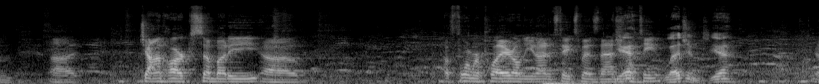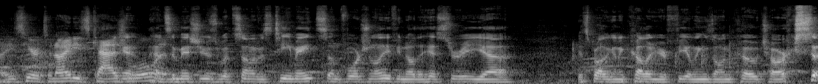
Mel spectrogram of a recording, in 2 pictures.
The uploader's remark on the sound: A late winner LIVE from Memorial Stadium. Record the show during the second half of Charlotte Independence's win vs.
